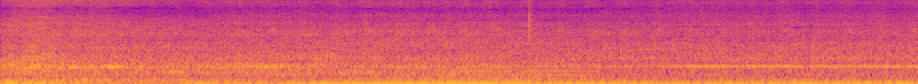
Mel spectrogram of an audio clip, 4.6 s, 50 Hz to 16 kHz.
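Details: 3rd gen Ram Cummins diesel idling, faint steady constant-pitch howl above the clatter, same on hot or cold days; owner first suspected turbo or fan clutch, traced with stethoscope to a bad alternator bearing.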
